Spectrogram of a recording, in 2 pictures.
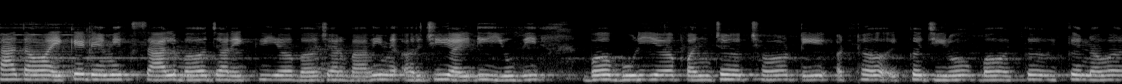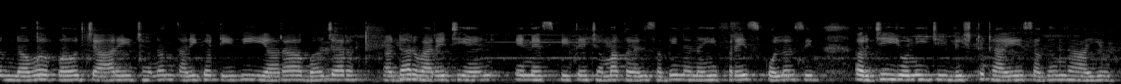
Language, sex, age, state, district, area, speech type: Sindhi, female, 30-45, Gujarat, Junagadh, urban, read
